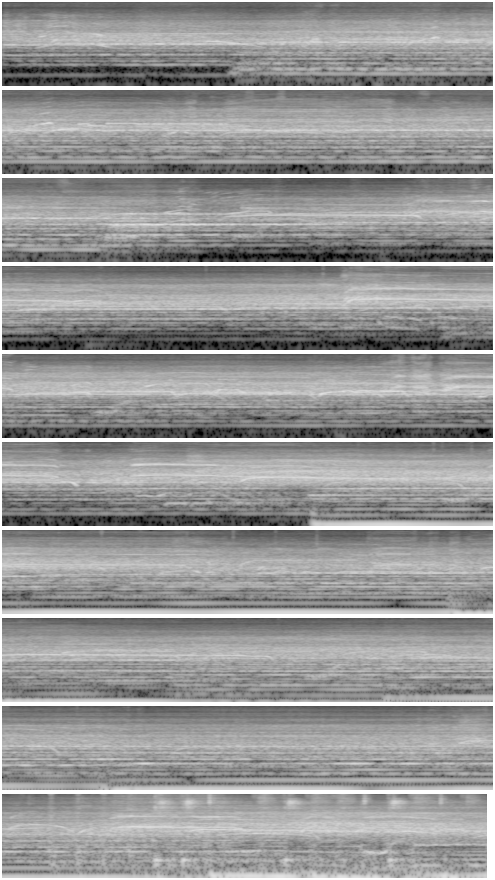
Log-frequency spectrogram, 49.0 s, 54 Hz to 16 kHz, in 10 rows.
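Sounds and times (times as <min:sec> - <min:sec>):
crowd screaming and whooping: 0:00.0 - 0:49.0.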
